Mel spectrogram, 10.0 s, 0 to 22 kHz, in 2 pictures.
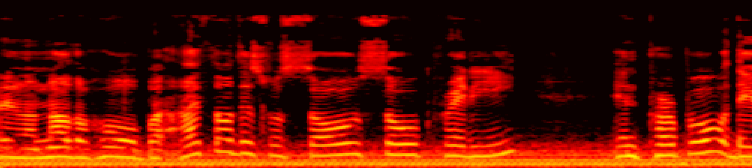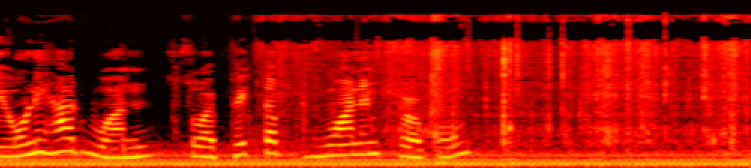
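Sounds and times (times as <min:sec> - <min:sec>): car cabin hum: 0:00.0 - 0:10.0
plastic packaging crinkling: 0:06.8 - 0:10.0.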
